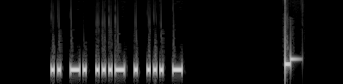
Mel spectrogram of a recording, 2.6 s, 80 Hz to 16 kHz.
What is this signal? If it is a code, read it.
Morse code, heard as a keyed tone, about 52 wpm, 700 Hz. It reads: INVEST
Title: Sentences from Top 1100 Words - New Word Drill Alt - 50wpm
